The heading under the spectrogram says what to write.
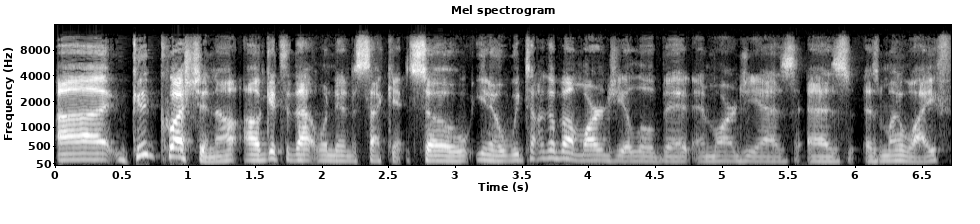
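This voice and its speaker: Speech comes at a fairly quick pace with hardly any pauses and ordinary pitch variation, on a very clean recording with a silent background. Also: man, medium pitch for a man. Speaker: wedding photographer. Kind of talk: presentation Q&A. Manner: loud.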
